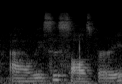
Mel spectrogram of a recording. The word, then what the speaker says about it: Lysa Salsbury: So for it, I'm interviewing the director of the Women's Center, Lysa Salsbury. Did I pronounce that right?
